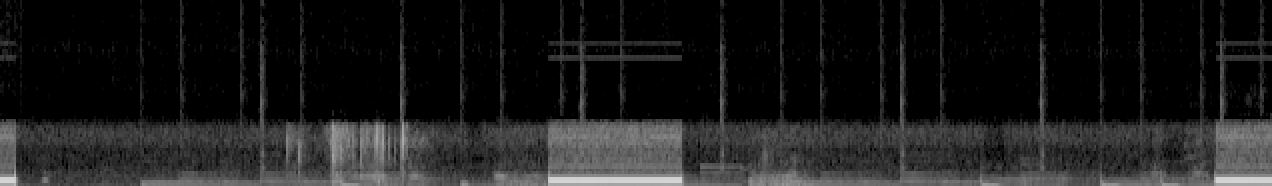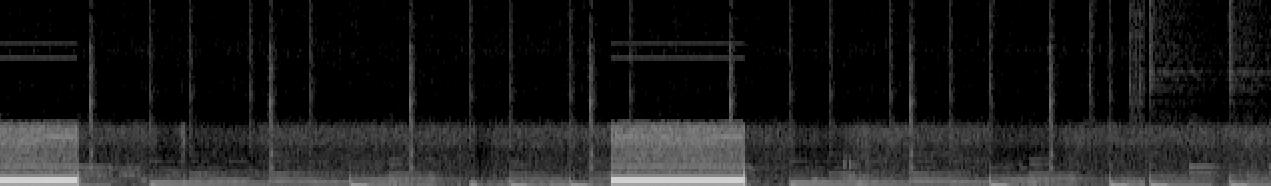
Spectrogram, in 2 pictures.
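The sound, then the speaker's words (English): A phone ringback tone sounds three times at steady intervals, each ring loud and about a second long, with nobody picking up; faint clicks and low hum fill the gaps. “The number you called has not answered. Please call back later.”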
